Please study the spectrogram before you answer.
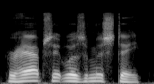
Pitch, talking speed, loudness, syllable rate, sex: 140 Hz, 195 wpm, -15 LUFS, 5.9 syllables/s, male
